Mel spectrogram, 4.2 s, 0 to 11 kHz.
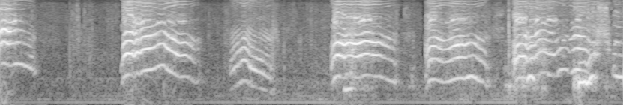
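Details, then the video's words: Three-week-old Pekingese puppies from the Terasroos MJ litter give high, wavering whimpers and squeals in bursts, each cry arching up then sliding down, with short quiet gaps and a faint low hum underneath. "pekingese MJ litter 3 weeks old"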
